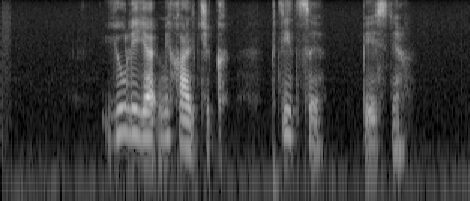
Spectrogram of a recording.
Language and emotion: Russian, neutral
